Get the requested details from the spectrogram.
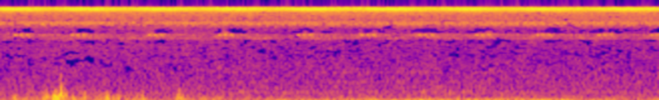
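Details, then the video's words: Countryside crickets on a summer day near a golden wheat field, faint high repeated chirping behind gusty low breeze and a few brief thumps. "Countryside/cricket sounds"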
